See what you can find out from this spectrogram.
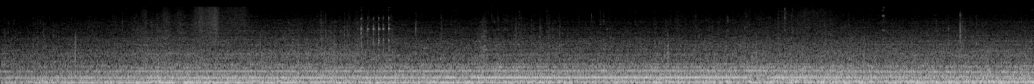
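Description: A steady low engine hum and road rumble fill the inside of a moving car, with a constant drone and a couple of tonal whines, at an even, fairly loud level throughout.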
